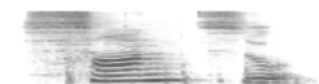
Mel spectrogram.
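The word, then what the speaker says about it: 선수: Sonsu. Bacanya son ya, bukan seon.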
